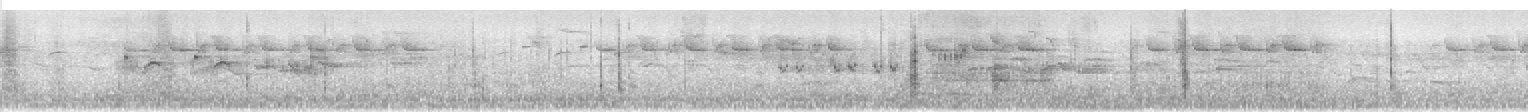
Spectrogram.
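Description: Outdoor birdsong: bouts of rapid, evenly repeated high chirps, with other birds giving short whistled and warbled notes. A few sharp clicks sound over a steady low background hum.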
